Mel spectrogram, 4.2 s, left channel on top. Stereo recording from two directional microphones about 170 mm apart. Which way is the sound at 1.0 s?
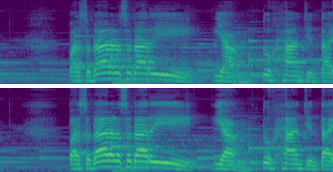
15° right (ahead or behind).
